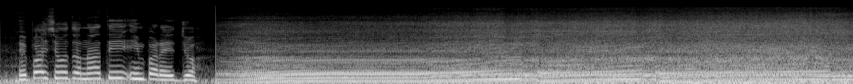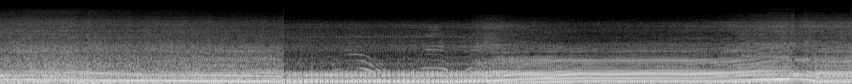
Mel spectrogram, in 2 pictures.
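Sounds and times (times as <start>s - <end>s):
wind rush: 2.1s - 11.5s
motorcycle engine accelerating hard: 2.1s - 17.0s.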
